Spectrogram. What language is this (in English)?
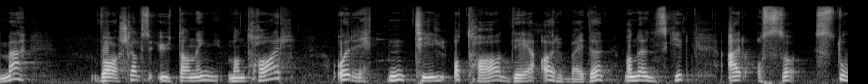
Norwegian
